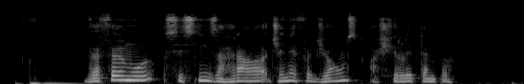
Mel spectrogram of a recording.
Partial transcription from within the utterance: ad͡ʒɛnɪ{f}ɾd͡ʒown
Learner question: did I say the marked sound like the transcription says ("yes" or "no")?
yes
